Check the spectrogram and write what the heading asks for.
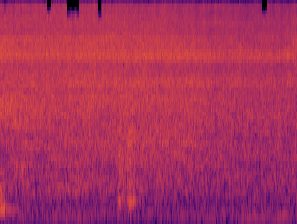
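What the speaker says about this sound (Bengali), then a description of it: "পনিরগুলো এখন আমি একটু হালকা করে ভেজে নেব।" Paneer cubes lightly frying in hot oil, a steady loud hiss and sizzle running throughout with no voices, one brief soft clatter midway.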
